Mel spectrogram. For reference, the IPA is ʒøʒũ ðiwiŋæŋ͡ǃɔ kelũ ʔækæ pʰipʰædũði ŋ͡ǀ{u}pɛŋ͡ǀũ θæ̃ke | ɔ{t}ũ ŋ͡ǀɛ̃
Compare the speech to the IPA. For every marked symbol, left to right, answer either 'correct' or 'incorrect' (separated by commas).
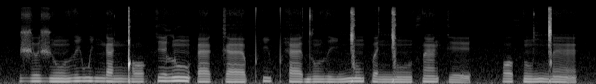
incorrect, incorrect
